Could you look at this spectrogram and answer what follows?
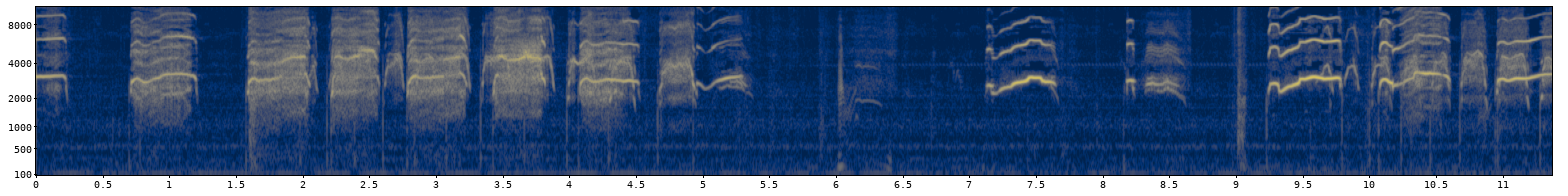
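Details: Osprey calling at a pair's nest in Charlo, Montana, recorded by nest camera in the evening of 17 August 2018: loud series of piercing whistled notes, some upslurred, in bursts separated by short pauses.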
